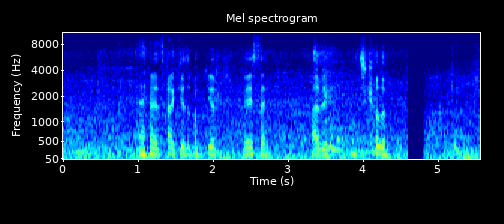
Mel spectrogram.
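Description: A young man talks cheerfully close to the microphone.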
